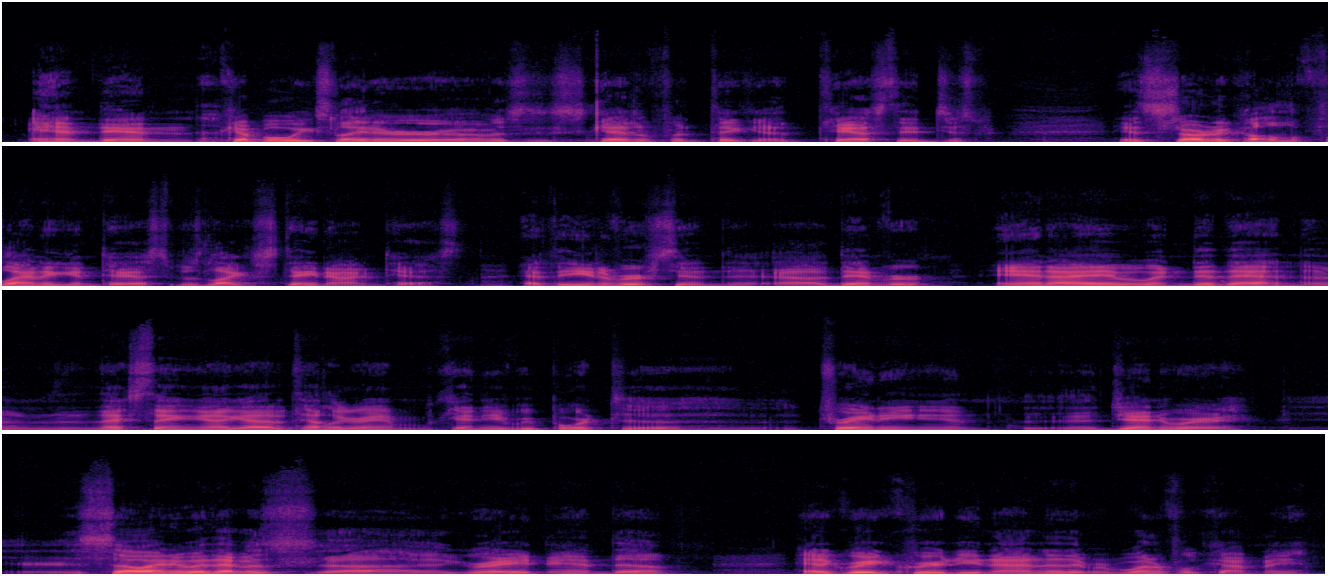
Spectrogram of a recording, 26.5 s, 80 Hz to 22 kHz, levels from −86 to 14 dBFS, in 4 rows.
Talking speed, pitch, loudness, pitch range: 165 wpm, 85 Hz, -28 LUFS, 80-95 Hz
